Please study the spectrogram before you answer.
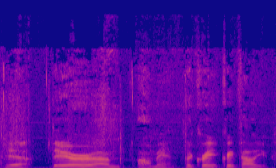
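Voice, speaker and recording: A man's voice: low voice, normal speed, a bit bright, slight background noise. A young man hosting a casual video game podcast, rambling and joking, restarting his sentences often. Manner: rambling and jokey, with frequent restarts and fillers. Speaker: podcast host. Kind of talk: casual chat about video games.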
